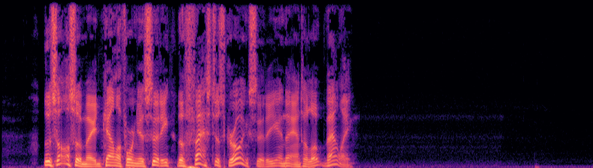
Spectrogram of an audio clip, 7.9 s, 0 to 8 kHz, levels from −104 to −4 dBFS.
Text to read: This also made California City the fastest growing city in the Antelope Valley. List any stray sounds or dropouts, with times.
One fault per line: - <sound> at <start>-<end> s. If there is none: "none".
none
